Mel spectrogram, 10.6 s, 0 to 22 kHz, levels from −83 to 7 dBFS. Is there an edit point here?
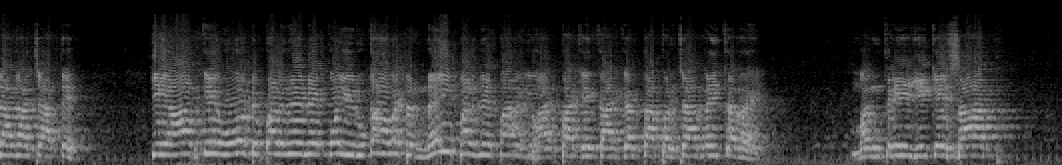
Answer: yes; 1 cut; at 5.2 s

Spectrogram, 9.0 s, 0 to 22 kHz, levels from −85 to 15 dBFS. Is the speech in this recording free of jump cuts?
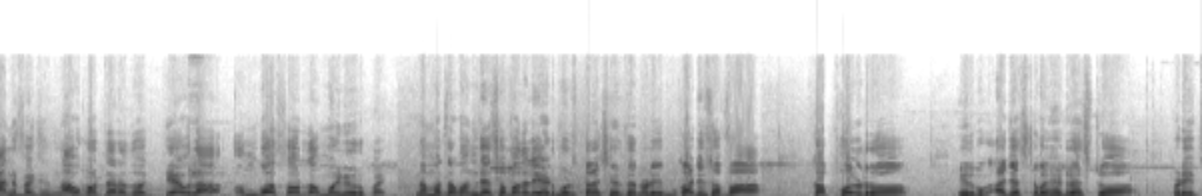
no; 1 cut; at 3.0 s

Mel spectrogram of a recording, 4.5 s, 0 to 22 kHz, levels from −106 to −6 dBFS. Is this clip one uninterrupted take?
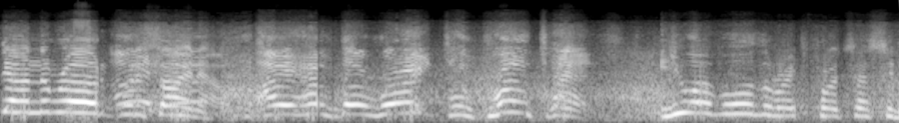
no; 2 cuts; at 1.1 s, 3.2 s

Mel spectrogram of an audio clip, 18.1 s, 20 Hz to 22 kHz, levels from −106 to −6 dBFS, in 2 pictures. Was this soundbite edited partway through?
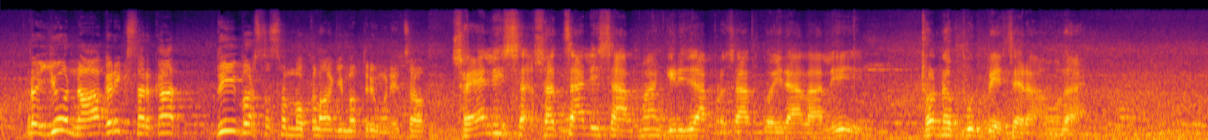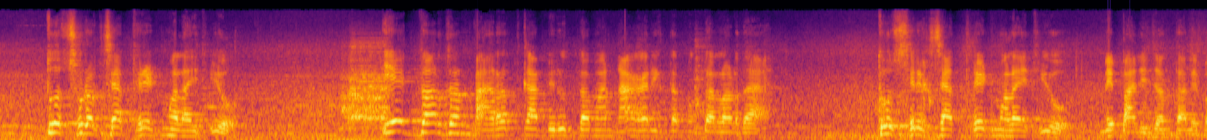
yes; 1 cut; at 3.3 s

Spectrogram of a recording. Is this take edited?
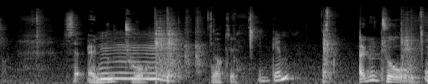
no; 0 cuts

